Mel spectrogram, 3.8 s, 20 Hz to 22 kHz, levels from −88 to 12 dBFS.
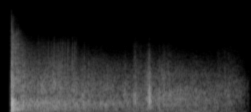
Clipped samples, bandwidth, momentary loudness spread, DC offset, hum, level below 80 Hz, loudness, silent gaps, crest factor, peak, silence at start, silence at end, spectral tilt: under 0.1%; 11.5 kHz; 20 LU; under 0.1%; none; -52 dBFS; -31 LUFS; none; 30 dB; 0 dBFS; 0.15 s; 0.15 s; -7.5 dB/octave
